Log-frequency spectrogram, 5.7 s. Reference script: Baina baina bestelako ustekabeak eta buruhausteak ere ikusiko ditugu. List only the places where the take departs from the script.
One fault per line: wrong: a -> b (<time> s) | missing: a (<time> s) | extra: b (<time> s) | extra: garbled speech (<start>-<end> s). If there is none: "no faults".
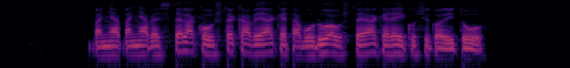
no faults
